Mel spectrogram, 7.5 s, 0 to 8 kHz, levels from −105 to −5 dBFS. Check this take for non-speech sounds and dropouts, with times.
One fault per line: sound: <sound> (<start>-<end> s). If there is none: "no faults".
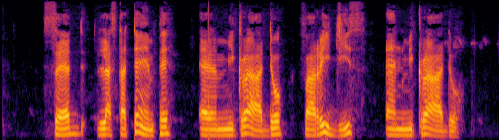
no faults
